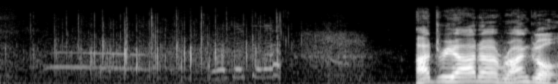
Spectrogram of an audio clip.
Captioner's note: crowd cheering and applauding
